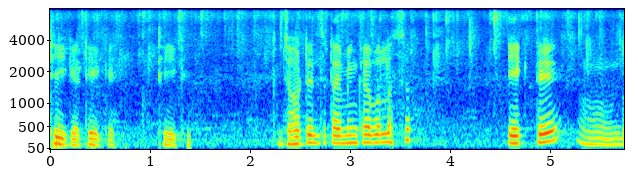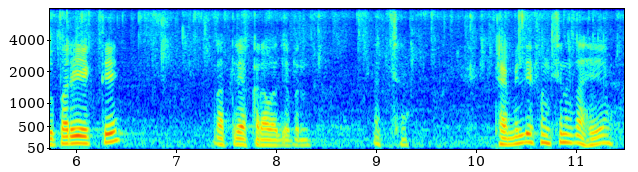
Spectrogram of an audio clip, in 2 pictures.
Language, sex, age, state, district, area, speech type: Marathi, male, 18-30, Maharashtra, Satara, rural, spontaneous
